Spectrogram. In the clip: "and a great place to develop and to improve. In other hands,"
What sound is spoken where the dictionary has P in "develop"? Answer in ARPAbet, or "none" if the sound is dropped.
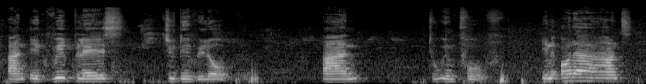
none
